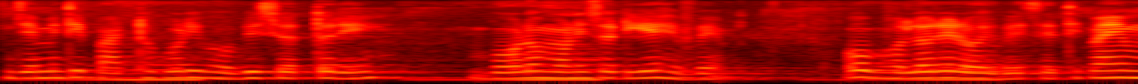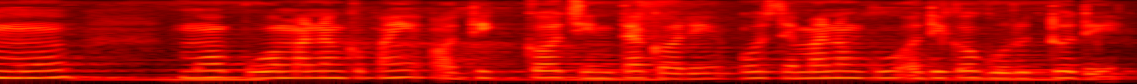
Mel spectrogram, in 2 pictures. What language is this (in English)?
Odia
